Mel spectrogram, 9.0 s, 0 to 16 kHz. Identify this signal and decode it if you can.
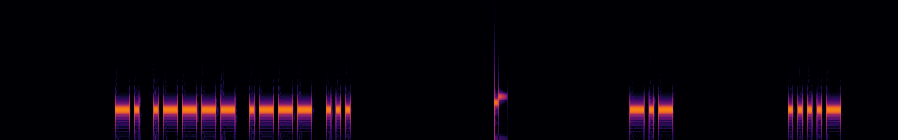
Morse code, heard as a keyed tone, about 25 wpm, spaced as for 15 wpm, 700 Hz. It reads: N1JS K4
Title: USA Call Signs - 8x Character Spacing - 25wpm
